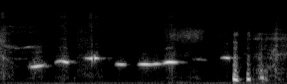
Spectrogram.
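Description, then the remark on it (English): Someone whistles a short, bouncy melody of about eight clear notes, fairly loud, before a brief burst of rough vocal noise cuts in at the very end. “Can kobolds whistle?”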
